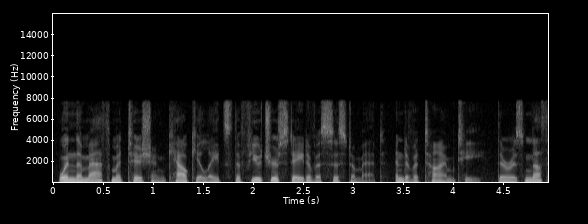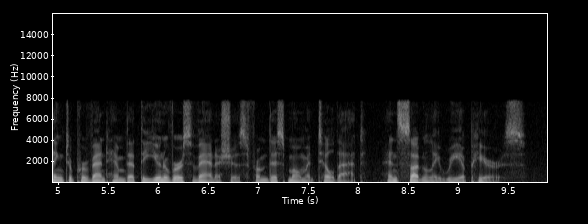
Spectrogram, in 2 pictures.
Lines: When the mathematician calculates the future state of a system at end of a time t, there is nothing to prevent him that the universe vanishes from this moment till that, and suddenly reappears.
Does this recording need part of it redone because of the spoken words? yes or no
no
